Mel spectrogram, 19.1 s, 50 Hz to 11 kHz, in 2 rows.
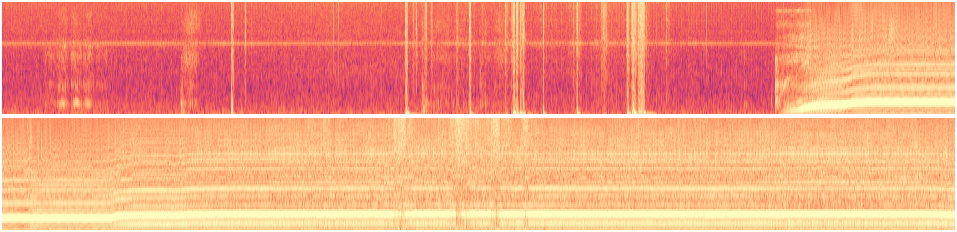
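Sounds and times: electric motor propeller whine: 7.7 - 19.0.

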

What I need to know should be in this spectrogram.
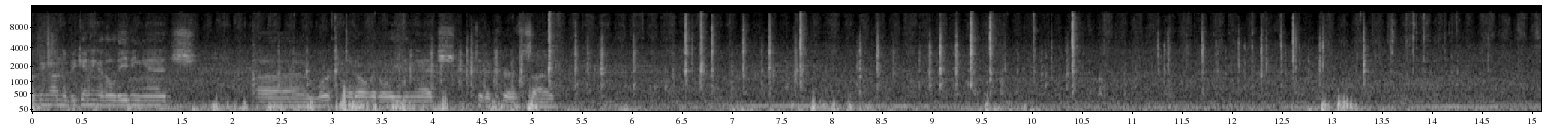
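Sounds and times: metal tape clicking under hand: 2.5 - 14.2.

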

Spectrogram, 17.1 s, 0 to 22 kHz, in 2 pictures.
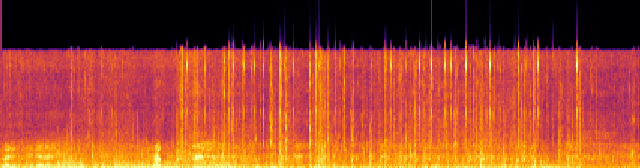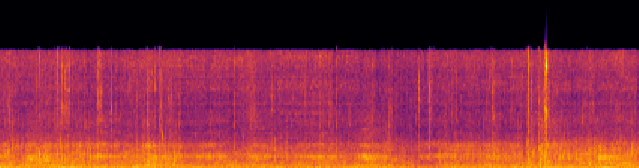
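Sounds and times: bike rattling over gravel: 0.0 - 17.0
tyre rumble on tarmac: 0.0 - 17.0.

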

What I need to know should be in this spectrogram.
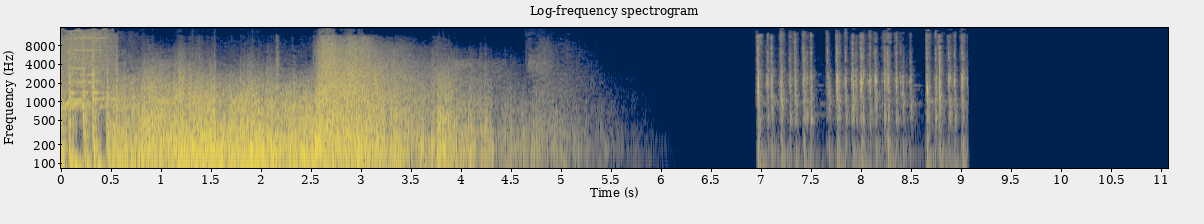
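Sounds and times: computer keyboard typing: 7.0 - 9.1.

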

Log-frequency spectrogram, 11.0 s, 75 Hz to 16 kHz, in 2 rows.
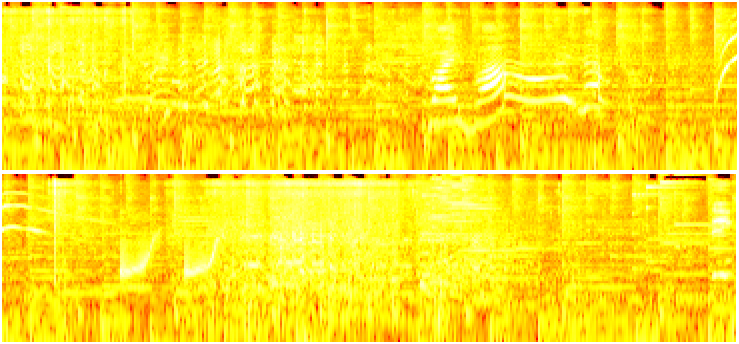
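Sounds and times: people splashing into a pool: 0.0 - 1.4, 5.3 - 9.6
background music: 0.0 - 11.0
rising cartoon sound effects: 5.4 - 5.8.

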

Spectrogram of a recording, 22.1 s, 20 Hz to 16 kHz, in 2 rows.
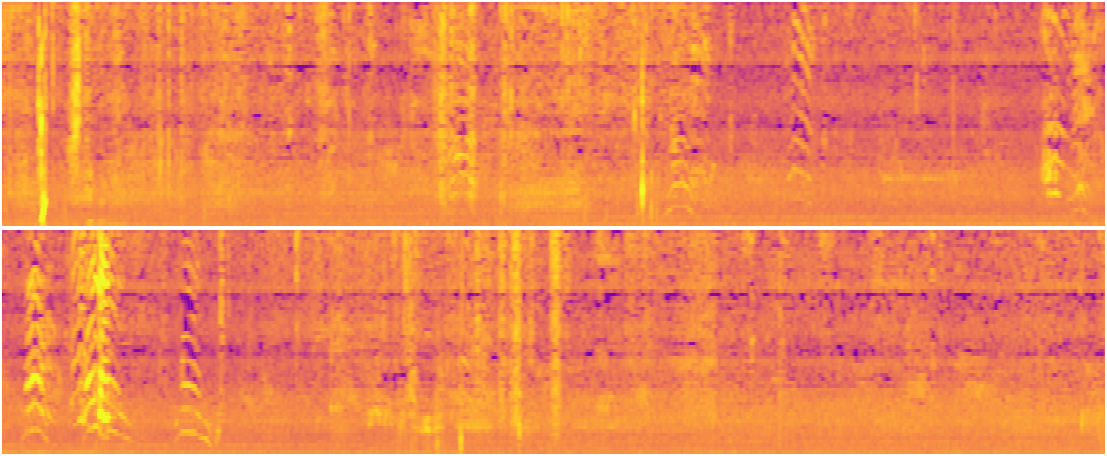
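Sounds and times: kittens mewing: 4.3 - 8.5, 10.3 - 13.5.

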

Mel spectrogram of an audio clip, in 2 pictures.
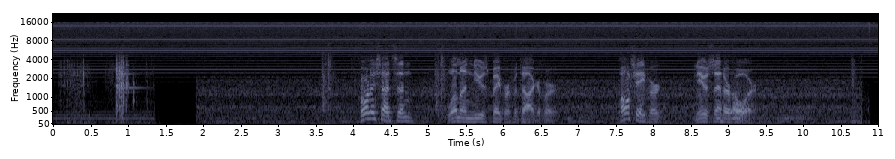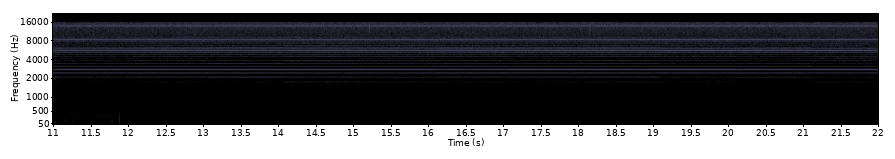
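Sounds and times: thin high tape tones: 0.0 - 10.8
faint electrical hum: 0.0 - 22.0.

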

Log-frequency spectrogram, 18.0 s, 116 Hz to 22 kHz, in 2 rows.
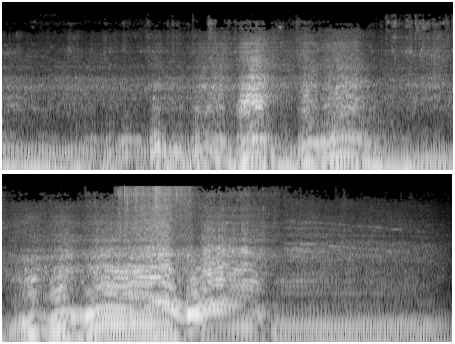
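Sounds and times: vehicle engine revving: 0.0 - 18.0.

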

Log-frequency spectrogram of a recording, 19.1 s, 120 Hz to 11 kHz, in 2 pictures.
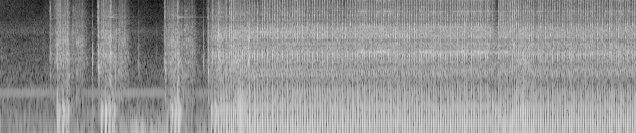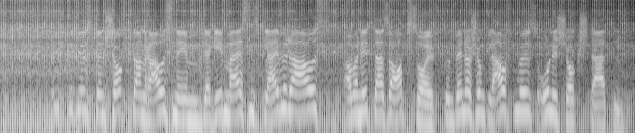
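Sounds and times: recoil starter cord tugs: 0.7 - 19.0
small engine running: 0.7 - 19.0.

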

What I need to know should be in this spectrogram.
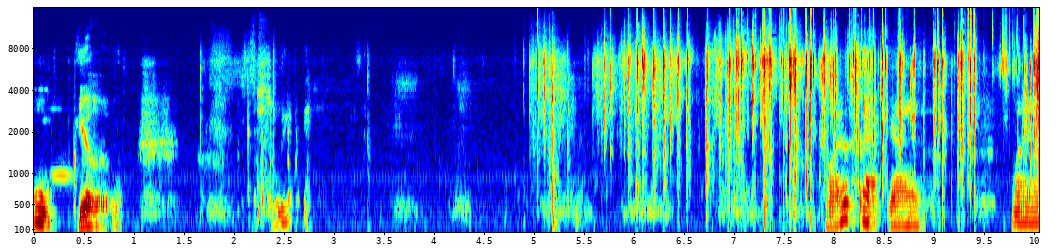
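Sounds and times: foil wrapper crinkling and tearing: 4.9 - 10.0.

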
